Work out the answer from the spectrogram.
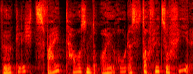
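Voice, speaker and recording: A man's voice: a little high, very animated, normal speed, slightly rough, exaggerated voice. An actor playing a stern, disbelieving father in a children's radio play, speaking in a terse, stiff way. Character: stern, disbelieving father questioning his wife.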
